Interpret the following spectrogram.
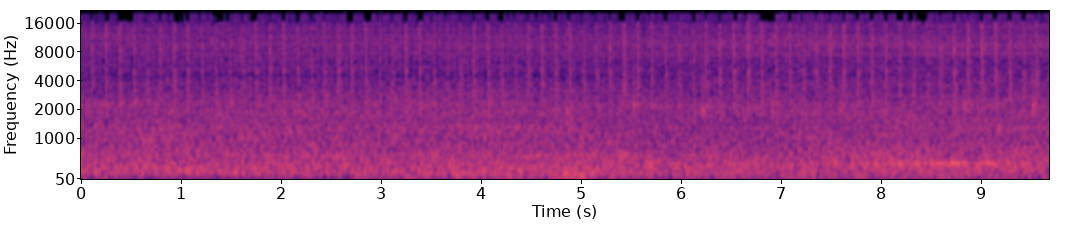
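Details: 2016 Lada Vesta 1.6 cold idle: fast light ticking knock over engine hum, gone once warm; attributed to hydraulic lifters and piston slap; switching to Zic X9 5W40 oil reduced it.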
